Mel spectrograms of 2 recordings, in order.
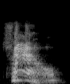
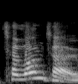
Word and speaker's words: Toronto: be said but because they lose half the syllables and just call it trowel like get mad when I pronounce it properly it's Toronto but they're like no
